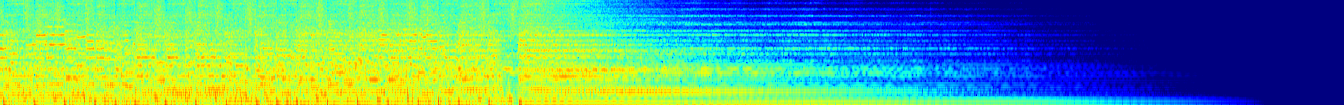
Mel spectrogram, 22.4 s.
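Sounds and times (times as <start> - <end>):
instrumental music: 0.0 - 17.5.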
